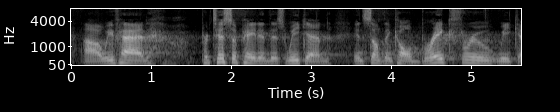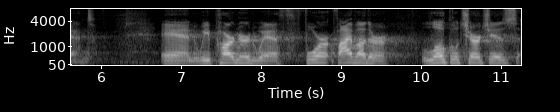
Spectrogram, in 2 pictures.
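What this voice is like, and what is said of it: Strained, worn-out voice. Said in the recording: “You can hear my voice is a little challenged this morning.”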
